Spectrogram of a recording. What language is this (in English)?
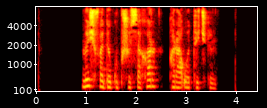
Adyghe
